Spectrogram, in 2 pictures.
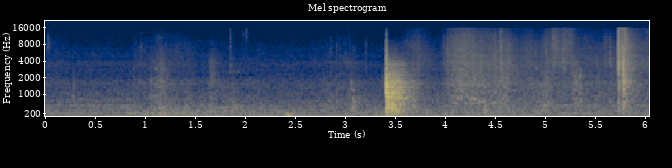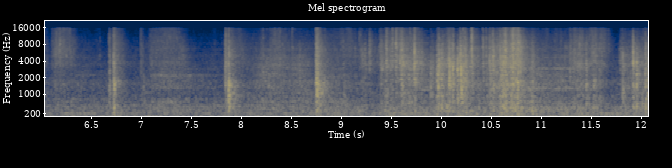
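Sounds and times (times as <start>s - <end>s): paper rustling: 8.2s - 12.0s.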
